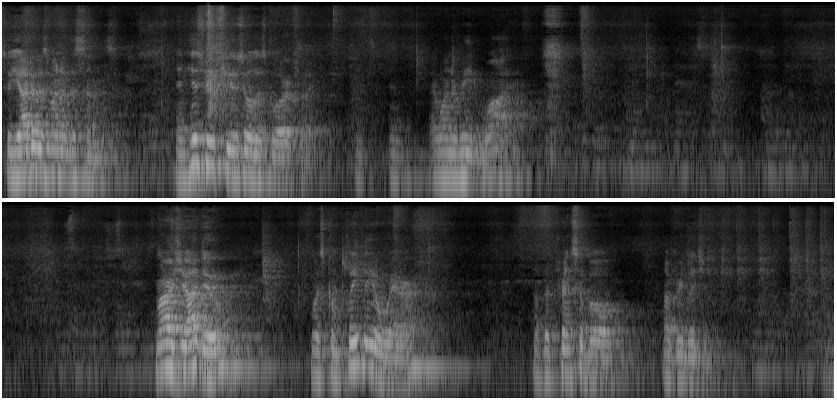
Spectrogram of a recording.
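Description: A middle-aged man speaks calmly and close by, in bursts with pauses.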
